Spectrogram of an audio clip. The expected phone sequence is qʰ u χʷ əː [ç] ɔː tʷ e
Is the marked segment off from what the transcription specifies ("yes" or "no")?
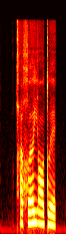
yes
